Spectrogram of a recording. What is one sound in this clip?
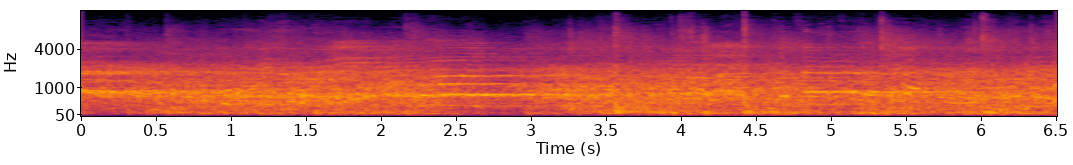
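A crowd of spectators chatters and calls out in an echoing gym.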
